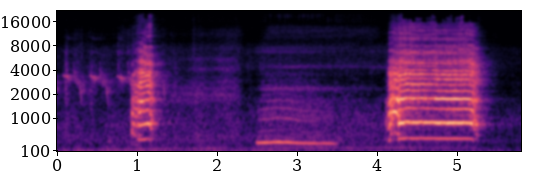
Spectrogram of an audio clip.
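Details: Pet blue-and-gold macaw indoors while playing, giving a short harsh squawk, a lower drawn-out nasal note, then a long loud raucous squawk; a person talks briefly beforehand.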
